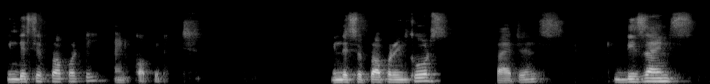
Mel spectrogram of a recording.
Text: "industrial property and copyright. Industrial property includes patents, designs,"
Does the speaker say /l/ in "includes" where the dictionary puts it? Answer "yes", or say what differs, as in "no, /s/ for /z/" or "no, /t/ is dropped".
no, /l/ is dropped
